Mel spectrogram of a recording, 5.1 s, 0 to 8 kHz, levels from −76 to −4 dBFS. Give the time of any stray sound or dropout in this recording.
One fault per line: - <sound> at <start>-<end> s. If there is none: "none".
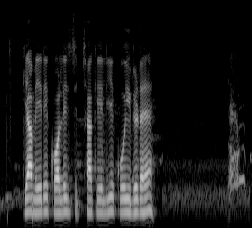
- bark at 4.5-4.9 s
